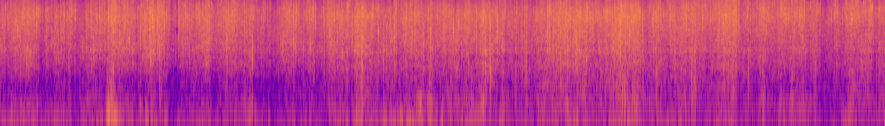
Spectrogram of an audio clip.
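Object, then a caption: Plastic bubble wrap sheet. A pink plastic bubble wrap sheet is stretched, crushed and crinkled by gloved hands. The result is a steady, dense, bright crackling with scattered sharp snaps throughout and very little low end.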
